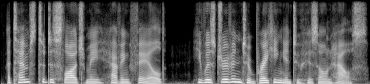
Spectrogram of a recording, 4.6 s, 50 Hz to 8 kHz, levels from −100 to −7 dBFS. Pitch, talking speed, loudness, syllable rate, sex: 185 Hz, 195 wpm, -18 LUFS, 5.9 syllables/s, female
